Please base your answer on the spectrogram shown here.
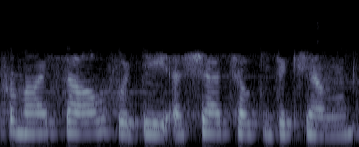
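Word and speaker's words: Château d'Yquem: myself would be a shat to diim and that's I'll spell it for you it's c h a t e Au U and D apostrophe excuse me yq u e m a bottle of that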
